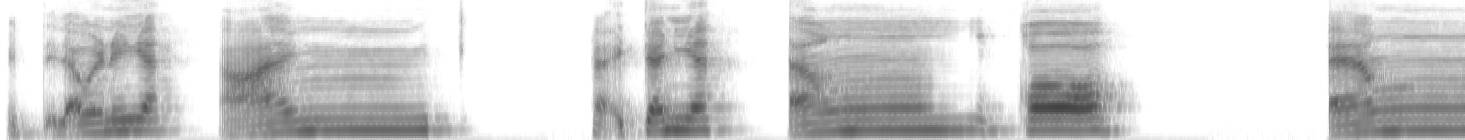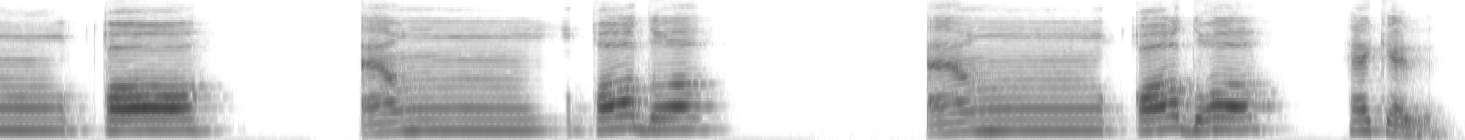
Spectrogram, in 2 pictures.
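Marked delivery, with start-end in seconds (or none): 1.1-2.4 "عنك" with a long held nasal hum for the n; hidden noon with ghunnah. Shown as a demonstration. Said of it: "بنخبيها شوية". 4.0-13.3 "أنقض" with the n drawn out as a level nasal hum; hidden noon with ghunnah. Shown as a demonstration. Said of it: "الغنة اللي هي الصوت اللي بيطلع من المناخير".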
